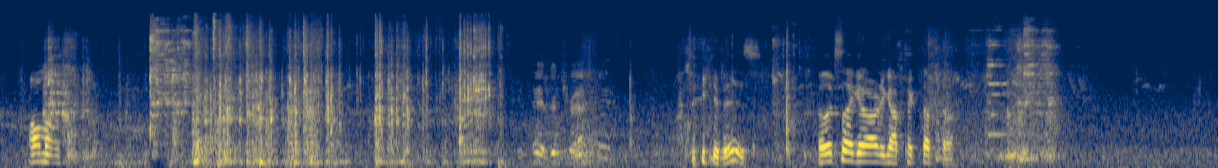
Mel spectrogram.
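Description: A heavy armchair scrapes and thumps as men drag it across grass.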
